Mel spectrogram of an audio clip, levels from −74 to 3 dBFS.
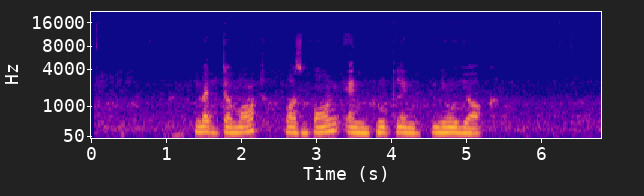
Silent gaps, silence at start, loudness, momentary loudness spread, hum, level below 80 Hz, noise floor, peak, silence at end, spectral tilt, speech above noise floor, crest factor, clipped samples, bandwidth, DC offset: none; 1.35 s; -18 LUFS; 6 LU; none; -50 dBFS; -49 dBFS; -4 dBFS; 1.45 s; -9.5 dB/octave; 32 dB; 16 dB; under 0.1%; 9.2 kHz; under 0.1%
